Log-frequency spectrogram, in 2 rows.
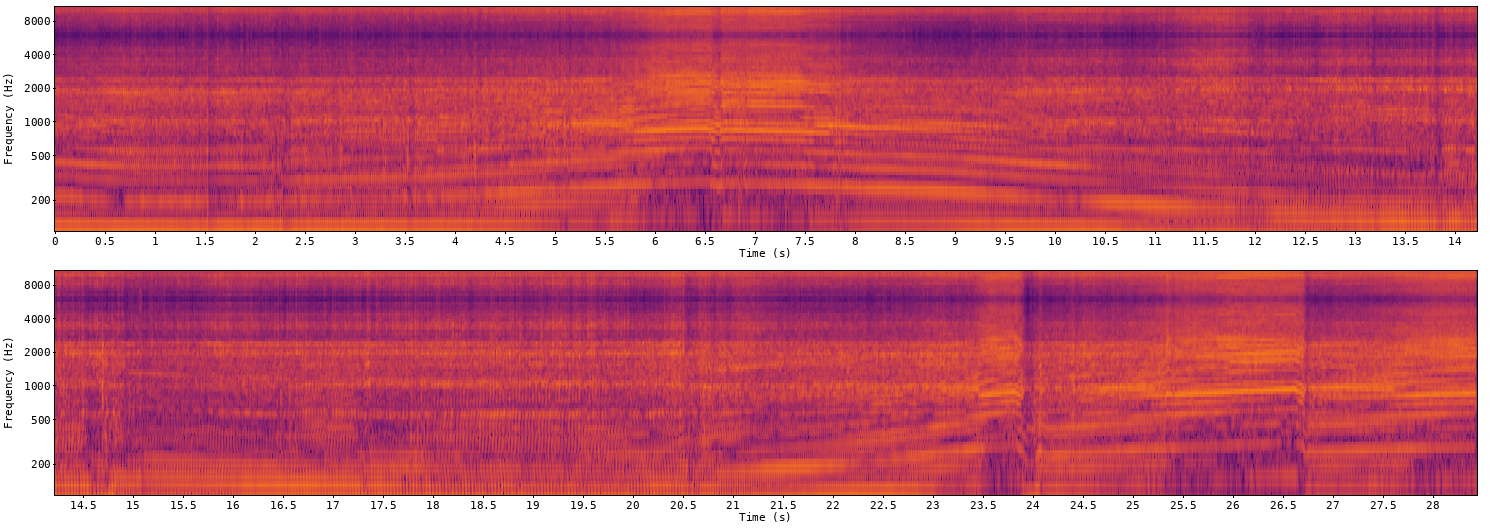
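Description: Suzuki SV650's 645 cc V-twin engine at speed on a track. The revs climb for about six seconds, then fall away slowly through a corner, climb again under acceleration, drop sharply at a quick upshift about three-quarters of the way through, and climb once more.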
